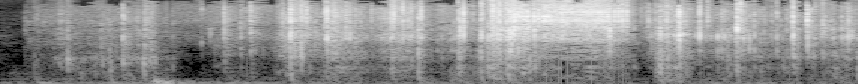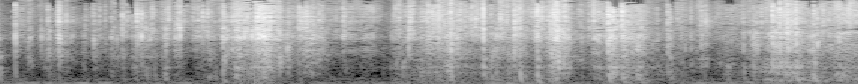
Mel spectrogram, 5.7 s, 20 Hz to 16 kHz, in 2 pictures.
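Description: Cello-wrapped plastic packs of 2019-20 Panini Prizm basketball trading cards are torn open and unwrapped, with close, continuous crinkling and ripping bursts of plastic film.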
